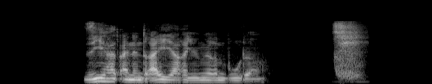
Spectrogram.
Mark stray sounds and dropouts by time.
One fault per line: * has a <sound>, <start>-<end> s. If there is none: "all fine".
* has a sneeze, 3.3-3.7 s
